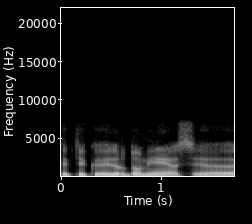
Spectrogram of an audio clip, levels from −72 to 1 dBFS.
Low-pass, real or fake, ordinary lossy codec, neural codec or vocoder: 7.2 kHz; fake; Opus, 24 kbps; codec, 24 kHz, 0.9 kbps, WavTokenizer, large speech release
